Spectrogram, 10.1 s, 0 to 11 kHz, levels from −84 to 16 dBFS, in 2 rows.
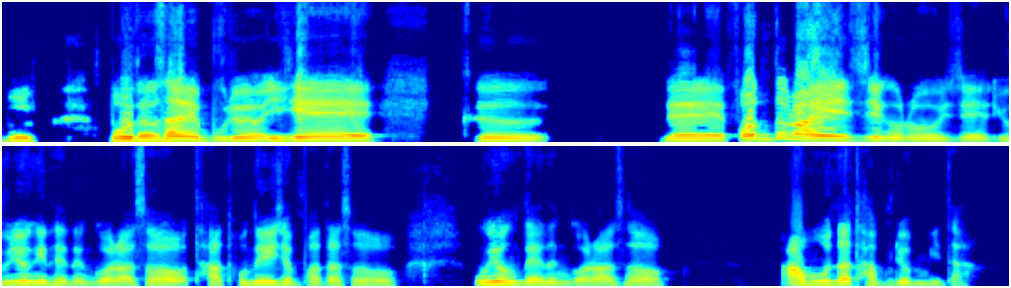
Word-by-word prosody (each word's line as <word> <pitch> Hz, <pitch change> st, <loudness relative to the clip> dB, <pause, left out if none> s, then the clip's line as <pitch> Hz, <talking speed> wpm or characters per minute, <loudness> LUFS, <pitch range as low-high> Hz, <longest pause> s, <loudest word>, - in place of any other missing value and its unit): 모 210 Hz, +2 st, +2 dB, 0.4 s
모든 235 Hz, +7 st, +7 dB
사람이 270 Hz, -5 st, +6 dB
무료예요. 205 Hz, +2 st, +1 dB
이게 215 Hz, -1 st, +4 dB, 0.4 s
그 205 Hz, -2 st, -2 dB, 0.6 s
네 210 Hz, 0 st, +3 dB
펀드 320 Hz, -, +2 dB
라이징으로 230 Hz, -, +3 dB
이제 185 Hz, 0 st, -8 dB
운영이 210 Hz, +3 st, -4 dB
되는 180 Hz, -3 st, -9 dB
거라서 185 Hz, +2 st, -5 dB
다 185 Hz, -, -7 dB
도네이션 205 Hz, +1 st, -5 dB
받아서 180 Hz, 0 st, -9 dB, 0.4 s
운영되는 205 Hz, -3 st, -2 dB
거라서 190 Hz, +1 st, -7 dB, 0.5 s
아무나 220 Hz, +3 st, -1 dB
다 200 Hz, -3 st, -9 dB
무료입니다. 175 Hz, -2 st, -12 dB
205 Hz, 330 characters per minute, -18 LUFS, 185-225 Hz, 0.6 s, 모든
